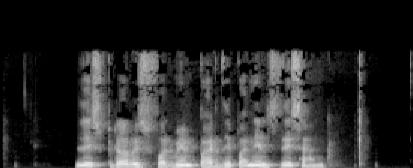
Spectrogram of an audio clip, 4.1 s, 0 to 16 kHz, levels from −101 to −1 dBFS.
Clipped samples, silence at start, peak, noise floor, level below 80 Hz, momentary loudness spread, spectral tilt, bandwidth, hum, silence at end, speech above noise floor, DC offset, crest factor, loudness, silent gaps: under 0.1%; 0.75 s; -2 dBFS; -75 dBFS; -68 dBFS; 15 LU; -5 dB/octave; 11.5 kHz; none; 0.5 s; 59 dB; under 0.1%; 14 dB; -17 LUFS; none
